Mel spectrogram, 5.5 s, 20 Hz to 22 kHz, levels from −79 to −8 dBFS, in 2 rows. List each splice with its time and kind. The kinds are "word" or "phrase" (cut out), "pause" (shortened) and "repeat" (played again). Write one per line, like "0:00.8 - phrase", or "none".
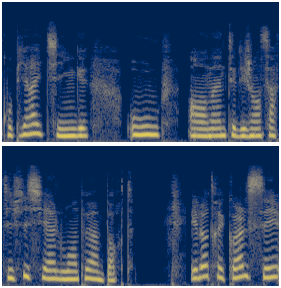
0:03.5 - word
